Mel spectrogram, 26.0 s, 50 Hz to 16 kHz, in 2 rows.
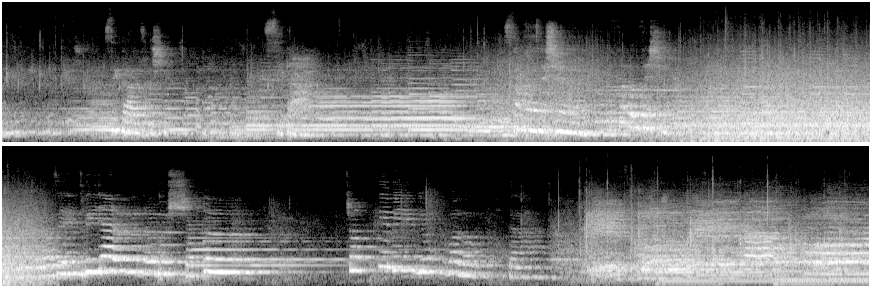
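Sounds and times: hands rubbing and clapping: 0.0 - 1.4, 5.4 - 13.7, 21.2 - 25.8
voices singing: 21.4 - 26.0.

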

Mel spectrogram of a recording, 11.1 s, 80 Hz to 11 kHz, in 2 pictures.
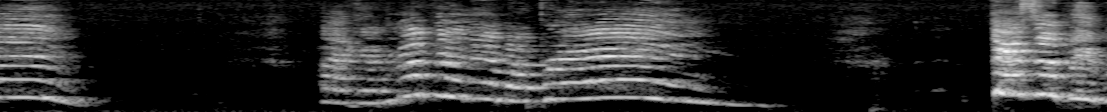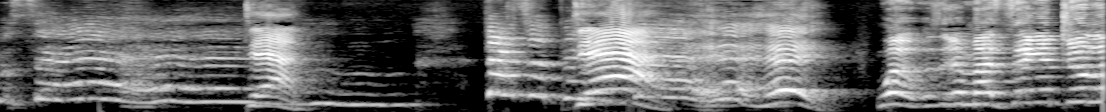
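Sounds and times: man singing in falsetto: 0.0 - 0.6, 1.6 - 4.0, 5.0 - 9.9.

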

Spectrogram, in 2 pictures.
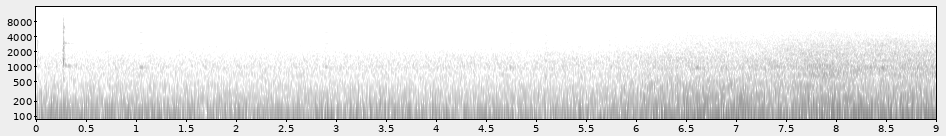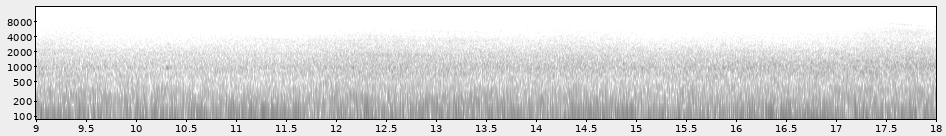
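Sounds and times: bus driving past: 5.1 - 18.0.

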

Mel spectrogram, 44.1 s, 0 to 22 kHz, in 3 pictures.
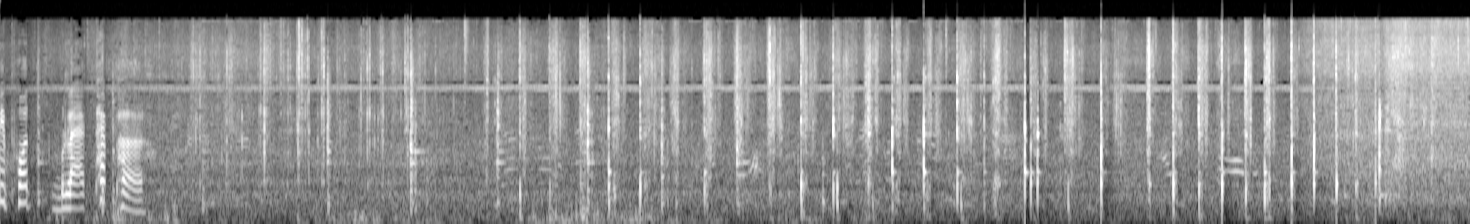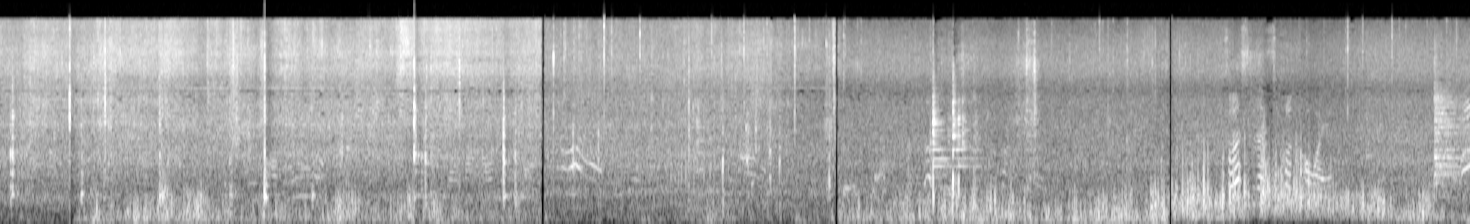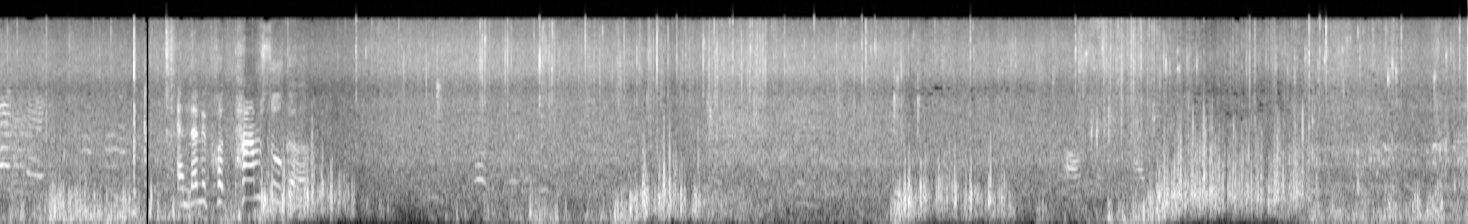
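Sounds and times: high insect drone: 0.0 - 17.0
wooden pestle pounding in mortar: 5.2 - 13.8
low rushing noise: 29.0 - 31.2.

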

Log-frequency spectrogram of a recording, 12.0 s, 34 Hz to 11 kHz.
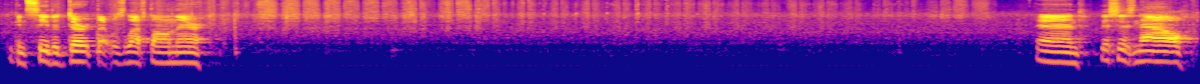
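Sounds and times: cloth rubbing on steel: 0.7 - 10.1.

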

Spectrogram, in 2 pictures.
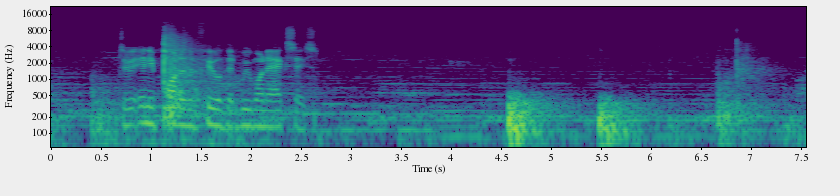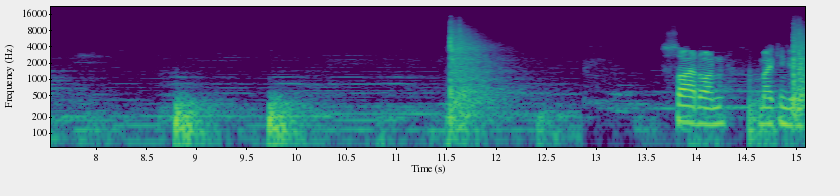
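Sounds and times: soft background music: 0.0 - 15.0.

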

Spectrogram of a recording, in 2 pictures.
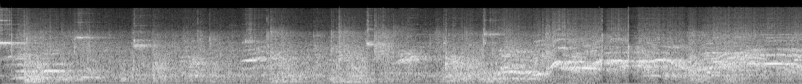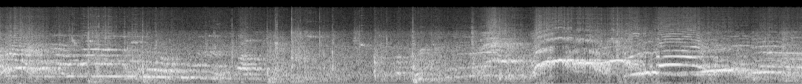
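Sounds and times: basketball bouncing: 0.1 - 5.0, 8.8 - 9.7, 10.5 - 13.1
crowd shouting: 4.9 - 10.2, 12.4 - 16.0.

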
